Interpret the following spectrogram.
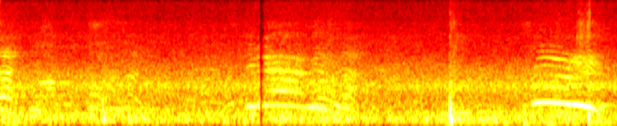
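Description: Faint pitch-side sound of a football match: players' distant shouts and calls, with one sharp thud about three seconds in, a ball being kicked.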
